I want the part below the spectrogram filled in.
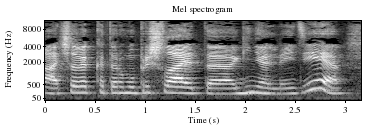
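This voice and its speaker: A woman talks in a somewhat breathy voice. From Russia, North Caucasus region. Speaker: podcast host. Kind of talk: interview. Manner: animated.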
